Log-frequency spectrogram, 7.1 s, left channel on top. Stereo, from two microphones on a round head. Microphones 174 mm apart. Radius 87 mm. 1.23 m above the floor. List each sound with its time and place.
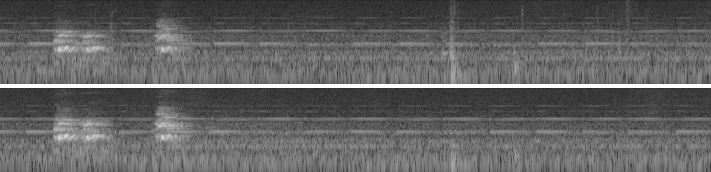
0.5 s a shout: 20° right (ahead or behind)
